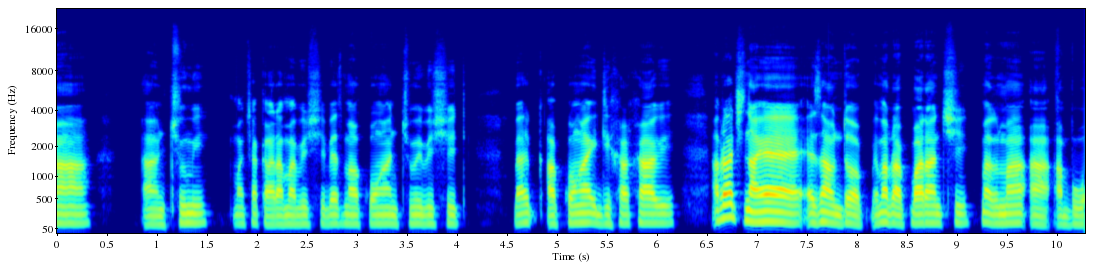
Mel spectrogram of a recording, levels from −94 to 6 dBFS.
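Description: No technical faults can be heard anywhere in the speech, with the signal holding steady and continuous for its whole duration.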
